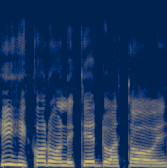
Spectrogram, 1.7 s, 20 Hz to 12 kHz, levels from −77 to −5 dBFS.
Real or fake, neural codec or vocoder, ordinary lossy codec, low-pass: fake; vocoder, 48 kHz, 128 mel bands, Vocos; none; 10.8 kHz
